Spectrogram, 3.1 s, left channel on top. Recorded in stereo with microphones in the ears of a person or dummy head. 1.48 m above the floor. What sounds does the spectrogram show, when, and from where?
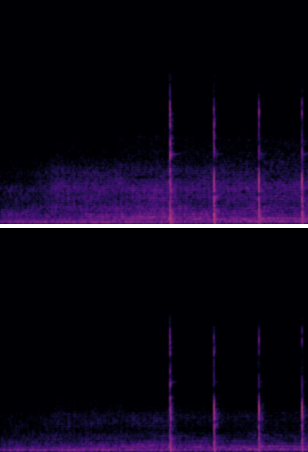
0.0 s a helicopter: 40° left (ahead or behind); by 3.1 s 65° left (ahead or behind)
1.7 s hammering: 25° left (ahead or behind)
